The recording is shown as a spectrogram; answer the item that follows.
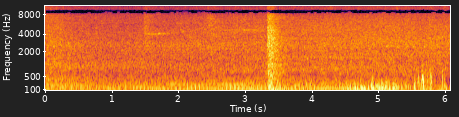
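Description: A motor vehicle engine idling steadily, with one sharp click about three and a half seconds in.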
